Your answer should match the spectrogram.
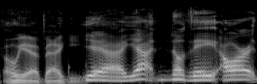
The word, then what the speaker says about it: Vaggie: Well, what is it? Vaggie or Vaggie? Vaggie. Vaggie. Yeah. Hard G.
